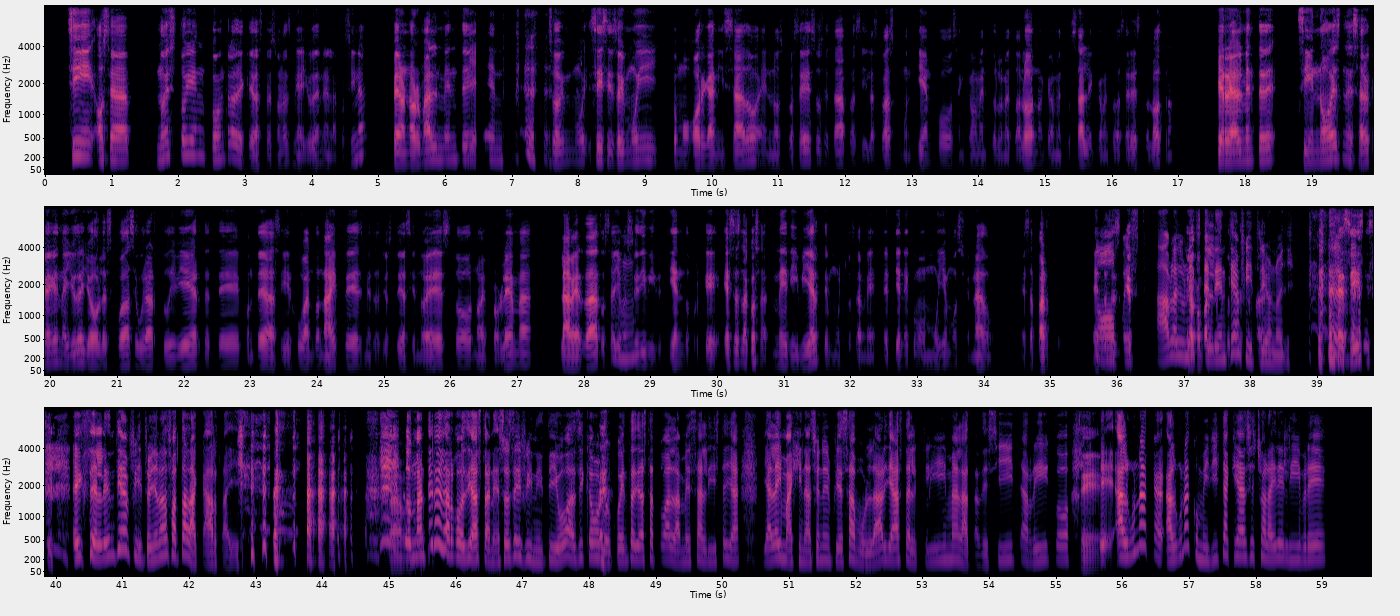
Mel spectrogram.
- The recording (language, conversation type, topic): Spanish, podcast, ¿Qué papel juegan las comidas compartidas en unir a la gente?
- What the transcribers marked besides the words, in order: chuckle; laugh; laugh; chuckle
